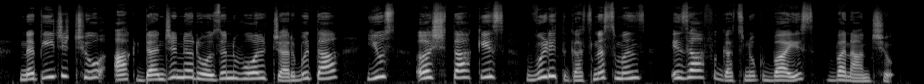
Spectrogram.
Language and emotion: Kashmiri, neutral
